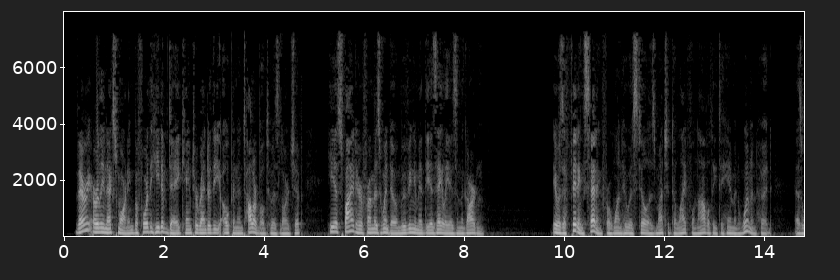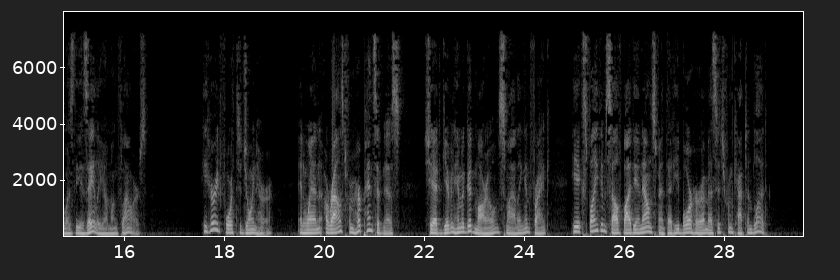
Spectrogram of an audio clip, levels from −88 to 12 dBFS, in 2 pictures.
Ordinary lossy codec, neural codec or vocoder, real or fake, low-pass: MP3, 32 kbps; none; real; 7.2 kHz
